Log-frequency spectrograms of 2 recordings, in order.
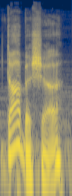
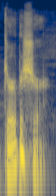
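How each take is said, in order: First: The name is said in a British accent. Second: The name is said in an American accent. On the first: "That is my best attempt at a British accent" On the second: "at least I didn't say Derbyshire"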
